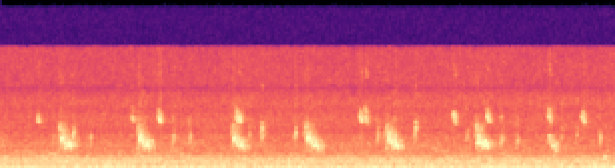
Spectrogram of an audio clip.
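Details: Honey bee swarm hanging in a cherry tree: a steady, low, droning hum fills the background throughout, while short, high chirps recur roughly every half second to second above it.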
